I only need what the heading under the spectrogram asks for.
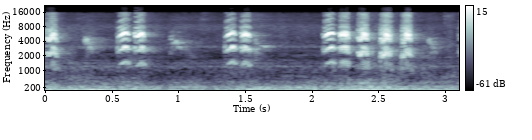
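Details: Sooty-headed bulbul chick calling its mother, recorded as a lure sound: short harsh squawky notes in three bursts, one then a pair, then a rapid run of five, over a faint low hum.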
